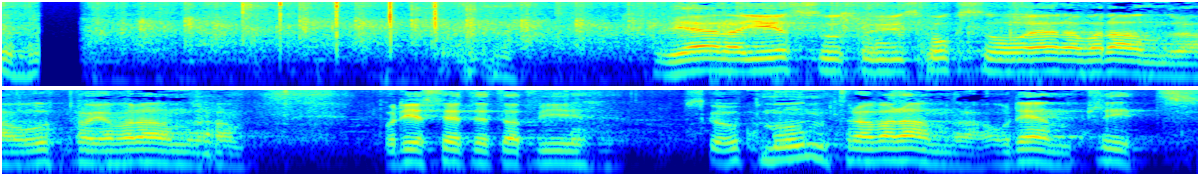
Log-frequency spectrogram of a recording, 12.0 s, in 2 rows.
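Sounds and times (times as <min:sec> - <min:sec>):
speech: 0:00.0 - 0:00.2, 0:03.2 - 0:11.9
warm applause from audience: 0:00.0 - 0:06.1.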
